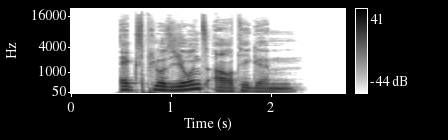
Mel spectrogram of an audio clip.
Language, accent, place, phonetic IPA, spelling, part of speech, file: German, Germany, Berlin, [ɛksploˈzi̯oːnsˌʔaːɐ̯tɪɡəm], explosionsartigem, adjective, De-explosionsartigem.ogg
- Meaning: strong dative masculine/neuter singular of explosionsartig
